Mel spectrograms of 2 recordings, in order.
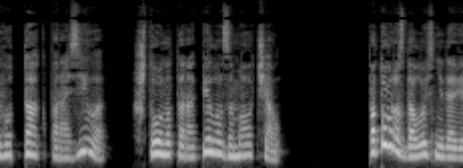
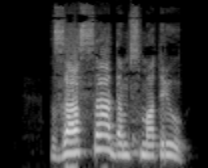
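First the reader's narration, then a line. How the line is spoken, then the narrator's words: Roaring hole. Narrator (Russian): проревела дыра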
